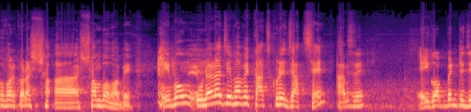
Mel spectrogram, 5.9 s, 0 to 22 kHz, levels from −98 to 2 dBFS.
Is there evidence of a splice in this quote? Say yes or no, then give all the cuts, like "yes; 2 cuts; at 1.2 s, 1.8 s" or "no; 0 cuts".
yes; 1 cut; at 4.3 s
